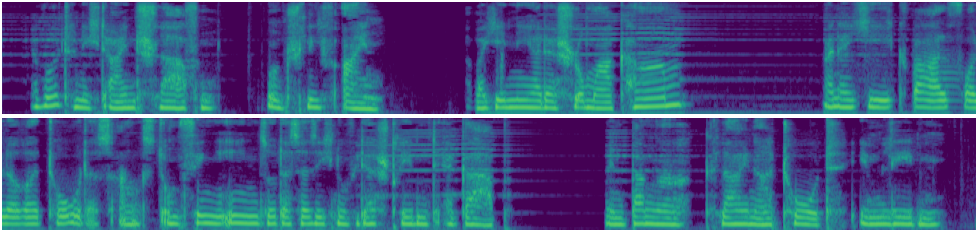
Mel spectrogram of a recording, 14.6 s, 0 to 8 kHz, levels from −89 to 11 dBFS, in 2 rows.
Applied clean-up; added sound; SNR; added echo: neural mask model RNNoise.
